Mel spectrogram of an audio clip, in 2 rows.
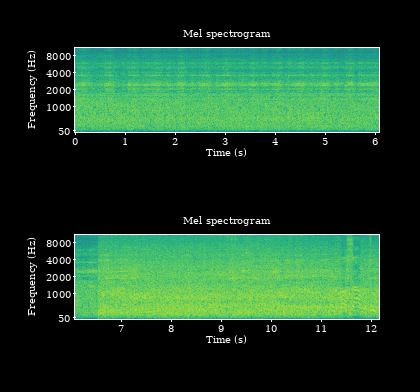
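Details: Old Rheem 3.5-ton AC condenser running after contactor short/transformer repair; low suction pressure 50, no airflow, 15° superheat, 41° line. Steady rushing fan with gritty uneven hum that jumps louder midway; rough, tired, cause unclear.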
